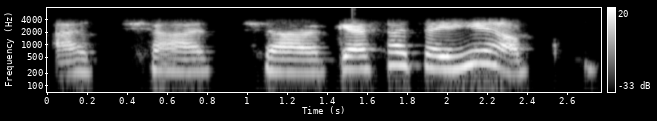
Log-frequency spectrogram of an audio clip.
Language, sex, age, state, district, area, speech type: Hindi, female, 18-30, Uttar Pradesh, Ghazipur, urban, conversation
